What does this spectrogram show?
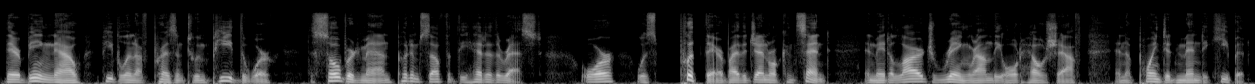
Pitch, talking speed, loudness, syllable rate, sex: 105 Hz, 215 wpm, -23 LUFS, 5.8 syllables/s, male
